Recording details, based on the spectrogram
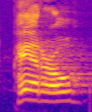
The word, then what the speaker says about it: perro: Perro. You're supposed to be able to roll your R's. I can't do it real well. P-E-R-R-O.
